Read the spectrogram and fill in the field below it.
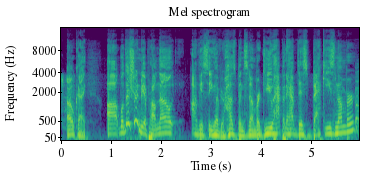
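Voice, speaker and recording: Music plays behind a man talking very fast with lively intonation. His pitch is medium. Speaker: radio show host. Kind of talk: radio prank call banter.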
